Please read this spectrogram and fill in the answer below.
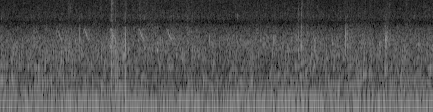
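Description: Steady trickle and splash of a garden fountain's running water, with a few short faint chirps about a second in.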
